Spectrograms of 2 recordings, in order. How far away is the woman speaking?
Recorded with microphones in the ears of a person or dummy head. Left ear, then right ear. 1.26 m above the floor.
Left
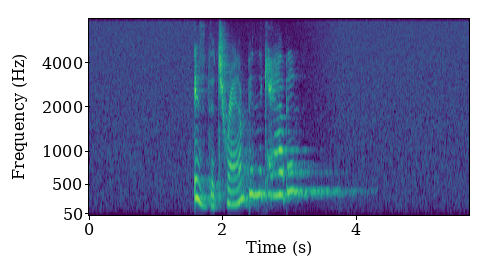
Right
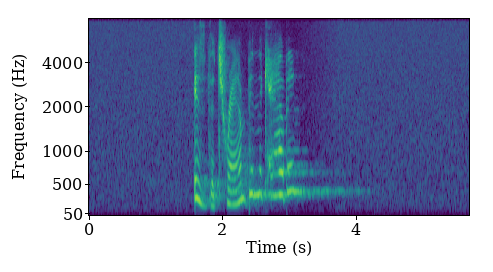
About 0.7 m.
